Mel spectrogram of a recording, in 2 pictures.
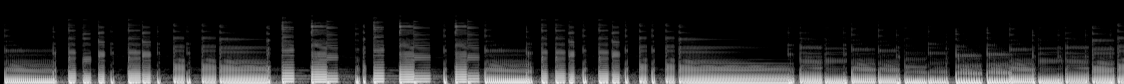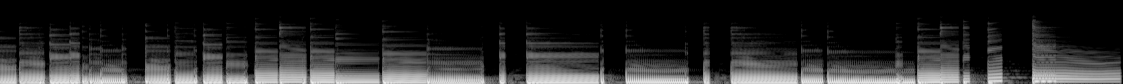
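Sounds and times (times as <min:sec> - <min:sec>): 
Finger Bass factory voice on a Yamaha PSR-3000: 0:00.0 - 0:22.4.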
